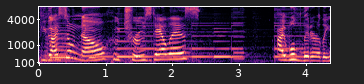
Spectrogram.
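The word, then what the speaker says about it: Trousdale: up-and-coming band if you guys don't know who Truesdale is I will literally spell it for you on Spotify t-r-o-u-s-d-a-l-e-d-a-l-e truce Dale TR yeah it's so good this song is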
